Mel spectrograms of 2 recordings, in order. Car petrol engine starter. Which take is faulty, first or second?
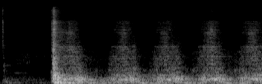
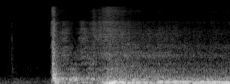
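first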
